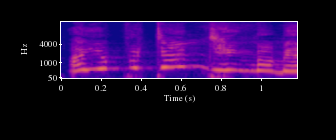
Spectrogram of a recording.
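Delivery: put-on high, loud child voice, puzzled; a small son asking his mum; innocent little boy. Son questioning crying mum.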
